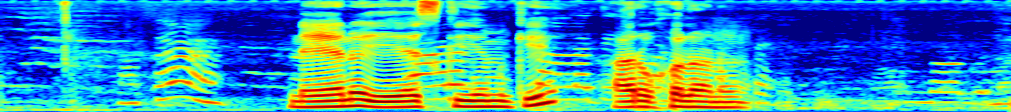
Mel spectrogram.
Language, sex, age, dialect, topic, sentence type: Telugu, male, 36-40, Utterandhra, banking, question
